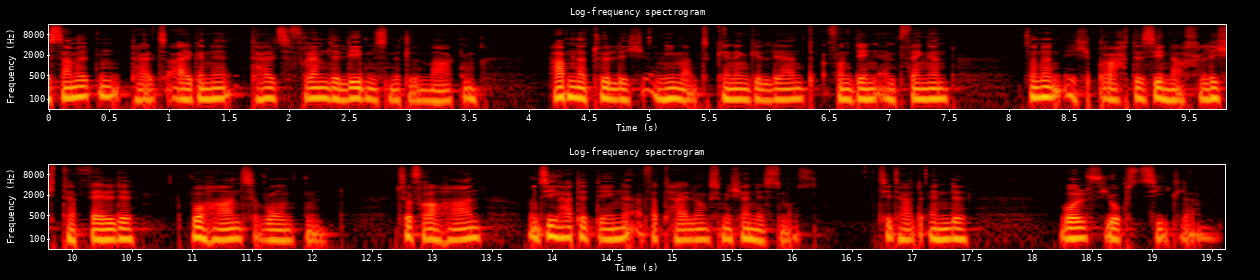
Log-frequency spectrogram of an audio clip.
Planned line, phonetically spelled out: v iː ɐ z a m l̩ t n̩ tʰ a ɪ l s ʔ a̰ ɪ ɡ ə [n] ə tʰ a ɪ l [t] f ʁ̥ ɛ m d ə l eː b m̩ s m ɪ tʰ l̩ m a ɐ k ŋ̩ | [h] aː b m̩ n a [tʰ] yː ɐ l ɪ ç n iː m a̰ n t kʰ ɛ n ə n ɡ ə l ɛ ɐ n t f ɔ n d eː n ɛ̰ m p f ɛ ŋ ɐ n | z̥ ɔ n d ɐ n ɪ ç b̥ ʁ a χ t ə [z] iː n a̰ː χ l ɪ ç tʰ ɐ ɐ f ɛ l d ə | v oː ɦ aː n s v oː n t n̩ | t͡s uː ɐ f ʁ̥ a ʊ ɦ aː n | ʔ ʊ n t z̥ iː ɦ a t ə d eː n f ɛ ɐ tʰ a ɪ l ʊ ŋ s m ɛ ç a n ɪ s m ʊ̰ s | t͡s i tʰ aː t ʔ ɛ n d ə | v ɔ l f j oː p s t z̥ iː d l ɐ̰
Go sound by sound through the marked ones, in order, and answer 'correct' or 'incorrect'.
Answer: correct, incorrect, correct, correct, correct

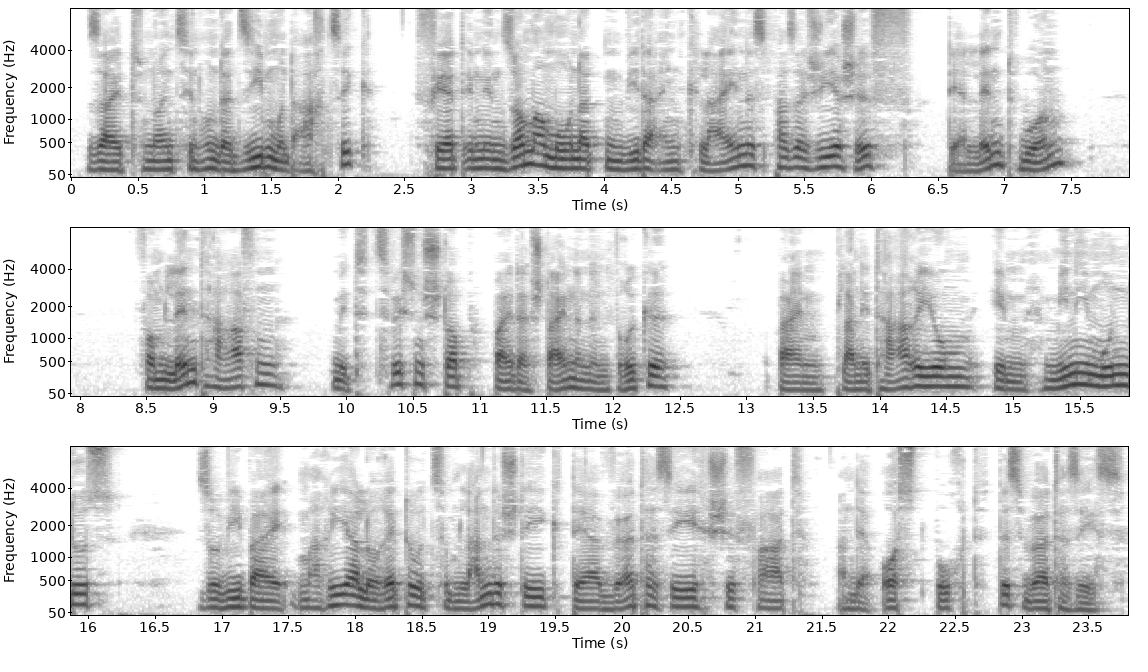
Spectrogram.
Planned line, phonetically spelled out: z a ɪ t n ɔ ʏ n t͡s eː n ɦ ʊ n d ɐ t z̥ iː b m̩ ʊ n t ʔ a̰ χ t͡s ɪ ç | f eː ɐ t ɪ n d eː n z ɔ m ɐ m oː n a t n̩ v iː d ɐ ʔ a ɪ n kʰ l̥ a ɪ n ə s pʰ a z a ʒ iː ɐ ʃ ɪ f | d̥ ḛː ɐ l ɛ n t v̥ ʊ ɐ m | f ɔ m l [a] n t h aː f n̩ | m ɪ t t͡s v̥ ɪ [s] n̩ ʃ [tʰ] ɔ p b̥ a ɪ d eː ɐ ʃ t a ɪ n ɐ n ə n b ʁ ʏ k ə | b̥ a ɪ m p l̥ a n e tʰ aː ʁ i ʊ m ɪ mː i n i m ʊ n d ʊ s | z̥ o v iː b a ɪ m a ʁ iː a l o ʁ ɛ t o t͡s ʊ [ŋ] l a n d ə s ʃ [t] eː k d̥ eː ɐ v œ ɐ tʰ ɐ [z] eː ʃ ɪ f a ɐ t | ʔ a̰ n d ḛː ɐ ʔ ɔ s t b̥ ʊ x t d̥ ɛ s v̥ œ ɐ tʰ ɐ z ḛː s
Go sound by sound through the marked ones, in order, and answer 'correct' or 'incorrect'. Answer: incorrect, incorrect, incorrect, incorrect, correct, correct

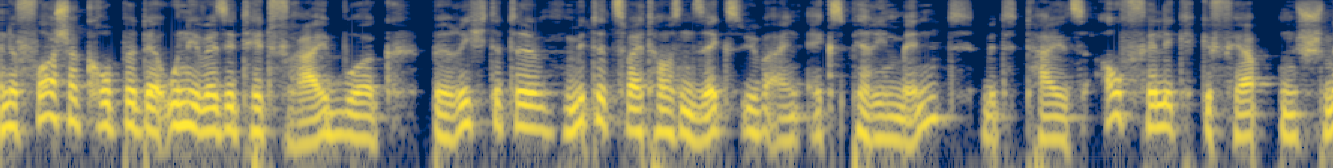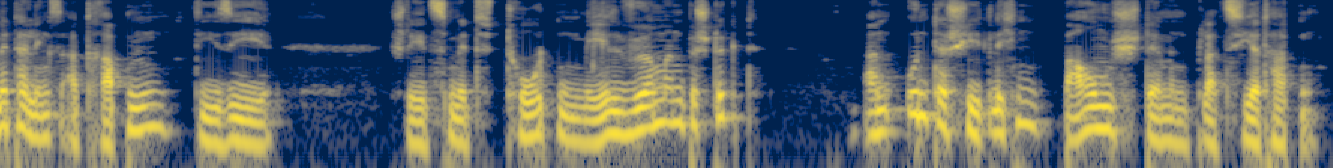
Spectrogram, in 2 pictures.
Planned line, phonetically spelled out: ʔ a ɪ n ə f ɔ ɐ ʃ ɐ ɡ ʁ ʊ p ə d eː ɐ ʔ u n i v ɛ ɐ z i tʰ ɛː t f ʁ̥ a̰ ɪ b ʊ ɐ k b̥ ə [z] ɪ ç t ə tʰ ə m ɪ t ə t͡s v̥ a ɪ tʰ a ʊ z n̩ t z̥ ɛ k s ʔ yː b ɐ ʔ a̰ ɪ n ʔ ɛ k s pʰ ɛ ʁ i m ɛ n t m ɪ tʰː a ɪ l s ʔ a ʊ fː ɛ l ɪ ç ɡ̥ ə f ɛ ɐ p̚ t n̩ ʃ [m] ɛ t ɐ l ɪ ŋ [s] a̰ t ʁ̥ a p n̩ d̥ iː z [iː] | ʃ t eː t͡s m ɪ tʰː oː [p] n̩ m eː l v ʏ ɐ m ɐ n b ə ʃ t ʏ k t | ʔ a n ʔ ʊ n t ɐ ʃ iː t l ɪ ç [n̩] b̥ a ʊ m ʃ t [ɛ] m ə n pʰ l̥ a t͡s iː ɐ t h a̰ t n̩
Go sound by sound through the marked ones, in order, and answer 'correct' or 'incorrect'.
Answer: incorrect, correct, correct, correct, incorrect, correct, correct

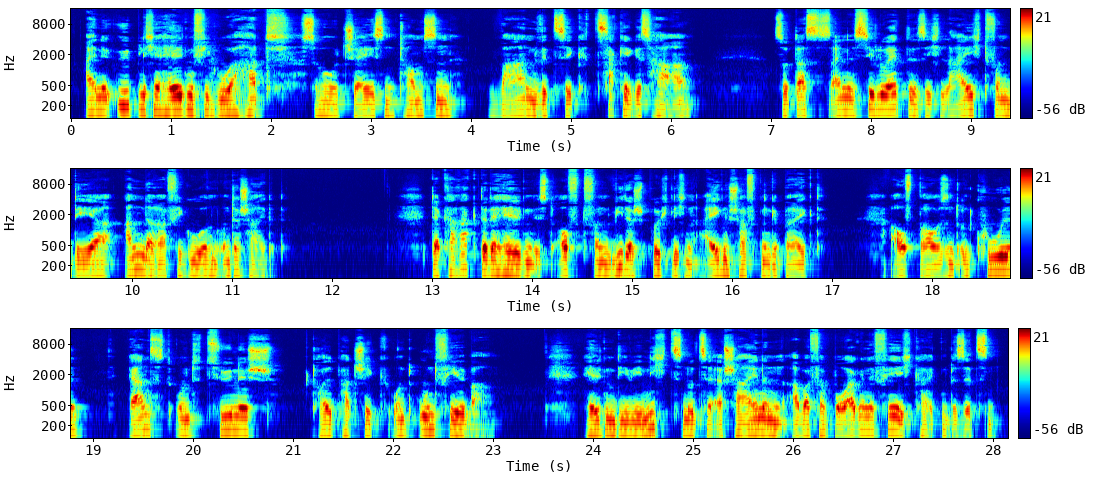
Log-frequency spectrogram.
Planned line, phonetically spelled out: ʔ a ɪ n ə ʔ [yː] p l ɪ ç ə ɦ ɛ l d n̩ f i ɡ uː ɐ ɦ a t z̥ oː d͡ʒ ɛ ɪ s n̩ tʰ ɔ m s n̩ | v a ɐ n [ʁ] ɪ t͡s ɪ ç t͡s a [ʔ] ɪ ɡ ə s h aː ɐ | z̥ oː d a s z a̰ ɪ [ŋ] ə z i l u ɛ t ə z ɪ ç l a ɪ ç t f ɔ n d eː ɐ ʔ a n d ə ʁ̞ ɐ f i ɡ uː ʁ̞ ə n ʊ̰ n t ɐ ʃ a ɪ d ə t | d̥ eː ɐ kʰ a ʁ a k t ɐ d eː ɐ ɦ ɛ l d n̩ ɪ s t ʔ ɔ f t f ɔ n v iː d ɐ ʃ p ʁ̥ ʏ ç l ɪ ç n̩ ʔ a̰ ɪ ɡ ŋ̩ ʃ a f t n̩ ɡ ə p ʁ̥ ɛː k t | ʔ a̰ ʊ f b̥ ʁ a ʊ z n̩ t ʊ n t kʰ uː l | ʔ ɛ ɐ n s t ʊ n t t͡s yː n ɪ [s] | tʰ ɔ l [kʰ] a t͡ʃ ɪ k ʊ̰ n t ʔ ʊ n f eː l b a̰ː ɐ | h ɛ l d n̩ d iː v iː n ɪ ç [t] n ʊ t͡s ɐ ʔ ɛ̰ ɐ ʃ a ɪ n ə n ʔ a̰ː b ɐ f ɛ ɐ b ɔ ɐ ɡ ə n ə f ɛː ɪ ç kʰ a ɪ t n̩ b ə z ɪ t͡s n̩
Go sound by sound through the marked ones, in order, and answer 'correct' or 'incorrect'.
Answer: correct, incorrect, incorrect, incorrect, incorrect, incorrect, incorrect

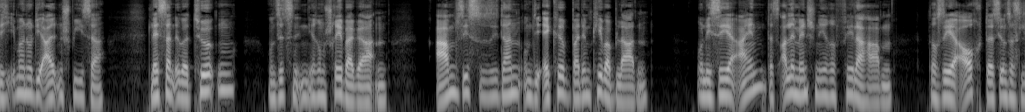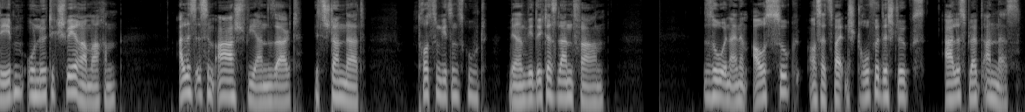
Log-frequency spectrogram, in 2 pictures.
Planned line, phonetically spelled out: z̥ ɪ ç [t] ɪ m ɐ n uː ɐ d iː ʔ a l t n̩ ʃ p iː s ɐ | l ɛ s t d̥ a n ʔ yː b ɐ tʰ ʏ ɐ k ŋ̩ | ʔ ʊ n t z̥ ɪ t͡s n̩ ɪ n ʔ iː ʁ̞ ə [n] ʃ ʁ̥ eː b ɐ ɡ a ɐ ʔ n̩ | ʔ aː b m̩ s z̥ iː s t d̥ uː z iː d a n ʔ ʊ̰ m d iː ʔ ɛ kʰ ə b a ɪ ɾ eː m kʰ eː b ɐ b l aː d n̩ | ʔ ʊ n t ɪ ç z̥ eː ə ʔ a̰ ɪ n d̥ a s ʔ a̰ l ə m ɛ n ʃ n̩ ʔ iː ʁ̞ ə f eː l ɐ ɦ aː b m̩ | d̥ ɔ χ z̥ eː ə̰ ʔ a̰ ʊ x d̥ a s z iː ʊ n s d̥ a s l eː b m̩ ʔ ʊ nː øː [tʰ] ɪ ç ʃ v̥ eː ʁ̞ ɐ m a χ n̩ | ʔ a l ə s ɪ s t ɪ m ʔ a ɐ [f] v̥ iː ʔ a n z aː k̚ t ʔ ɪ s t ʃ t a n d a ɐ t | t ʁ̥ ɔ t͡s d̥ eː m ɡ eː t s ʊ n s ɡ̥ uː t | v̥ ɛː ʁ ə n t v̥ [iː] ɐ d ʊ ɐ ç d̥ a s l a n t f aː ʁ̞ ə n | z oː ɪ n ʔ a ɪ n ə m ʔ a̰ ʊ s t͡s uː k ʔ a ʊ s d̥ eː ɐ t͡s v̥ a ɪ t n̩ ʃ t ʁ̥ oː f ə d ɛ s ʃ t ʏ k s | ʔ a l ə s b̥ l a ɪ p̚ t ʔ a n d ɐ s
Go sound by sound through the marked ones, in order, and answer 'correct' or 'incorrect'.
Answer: incorrect, incorrect, incorrect, incorrect, correct

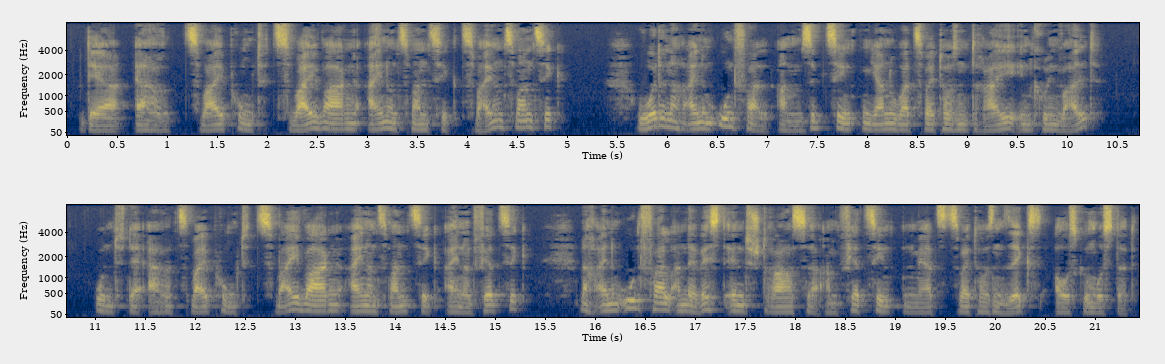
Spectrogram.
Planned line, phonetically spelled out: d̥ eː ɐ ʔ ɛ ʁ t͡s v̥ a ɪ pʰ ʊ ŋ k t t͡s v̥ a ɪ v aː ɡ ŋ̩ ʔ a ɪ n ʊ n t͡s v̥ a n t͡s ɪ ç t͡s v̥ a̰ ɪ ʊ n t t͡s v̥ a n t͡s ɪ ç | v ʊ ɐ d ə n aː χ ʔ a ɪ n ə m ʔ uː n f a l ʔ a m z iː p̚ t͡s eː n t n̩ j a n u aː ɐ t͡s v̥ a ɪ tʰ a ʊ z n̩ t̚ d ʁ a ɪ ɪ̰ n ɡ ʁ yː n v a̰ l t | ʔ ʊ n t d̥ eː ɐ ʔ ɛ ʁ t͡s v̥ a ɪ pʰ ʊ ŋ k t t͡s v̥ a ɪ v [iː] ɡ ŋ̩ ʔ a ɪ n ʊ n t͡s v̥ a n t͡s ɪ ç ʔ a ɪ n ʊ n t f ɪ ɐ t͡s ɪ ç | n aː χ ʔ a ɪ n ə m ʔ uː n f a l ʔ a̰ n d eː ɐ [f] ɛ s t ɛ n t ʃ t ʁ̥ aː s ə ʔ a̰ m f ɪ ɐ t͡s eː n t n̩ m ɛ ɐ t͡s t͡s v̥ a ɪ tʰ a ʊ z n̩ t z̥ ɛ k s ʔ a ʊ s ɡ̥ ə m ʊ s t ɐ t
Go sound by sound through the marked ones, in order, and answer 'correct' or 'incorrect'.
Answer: incorrect, incorrect

